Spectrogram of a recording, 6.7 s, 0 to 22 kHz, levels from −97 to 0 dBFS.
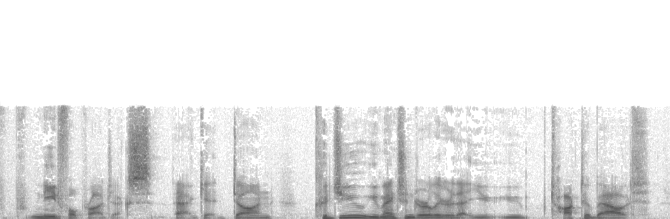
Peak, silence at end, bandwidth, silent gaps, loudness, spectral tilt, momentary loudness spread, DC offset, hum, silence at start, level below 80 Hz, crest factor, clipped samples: -18 dBFS; 0.2 s; 11.5 kHz; none; -38 LUFS; -4 dB/octave; 11 LU; under 0.1%; none; 0 s; -70 dBFS; 20 dB; under 0.1%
